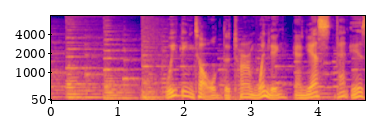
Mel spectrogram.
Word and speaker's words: winding: We've been told the term "winding" and yes, that is how it's pronounced, came about from the horse-drawn narrowboats using the wind to help them turn around.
